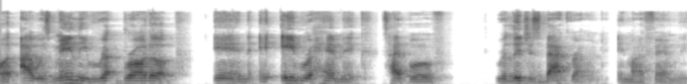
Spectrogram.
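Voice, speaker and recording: At a fairly slow pace, a man with an ordinary speaking voice and medium pitch keeps fairly even intonation while his loudness swings widely. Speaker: vlogger on african spirituality. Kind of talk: casual talk from a live stream. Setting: social media live video.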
